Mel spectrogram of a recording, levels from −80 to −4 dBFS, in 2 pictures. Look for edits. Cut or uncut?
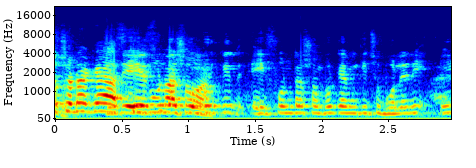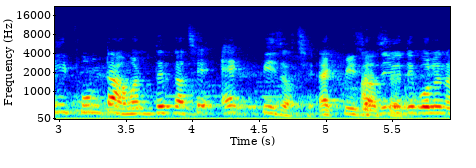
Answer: uncut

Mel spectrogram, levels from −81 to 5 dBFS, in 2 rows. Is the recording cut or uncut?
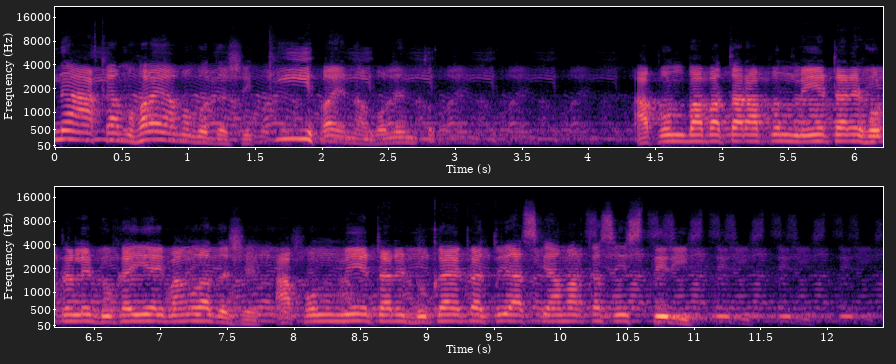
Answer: uncut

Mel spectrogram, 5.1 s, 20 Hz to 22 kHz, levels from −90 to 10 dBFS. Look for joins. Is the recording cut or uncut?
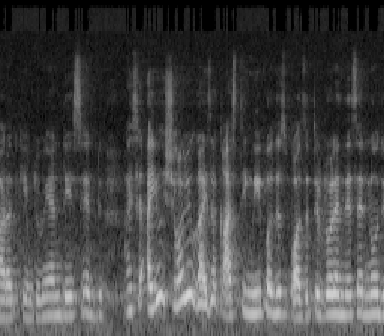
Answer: uncut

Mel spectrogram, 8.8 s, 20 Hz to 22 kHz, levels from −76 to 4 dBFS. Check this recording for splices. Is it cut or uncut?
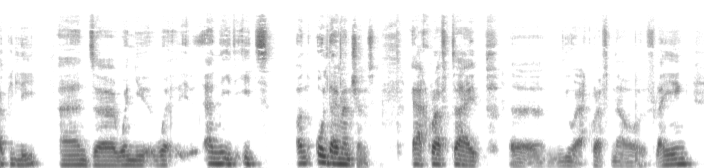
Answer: cut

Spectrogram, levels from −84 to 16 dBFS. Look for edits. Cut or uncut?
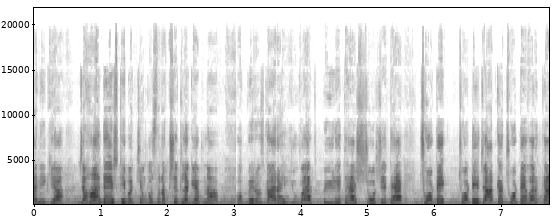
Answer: cut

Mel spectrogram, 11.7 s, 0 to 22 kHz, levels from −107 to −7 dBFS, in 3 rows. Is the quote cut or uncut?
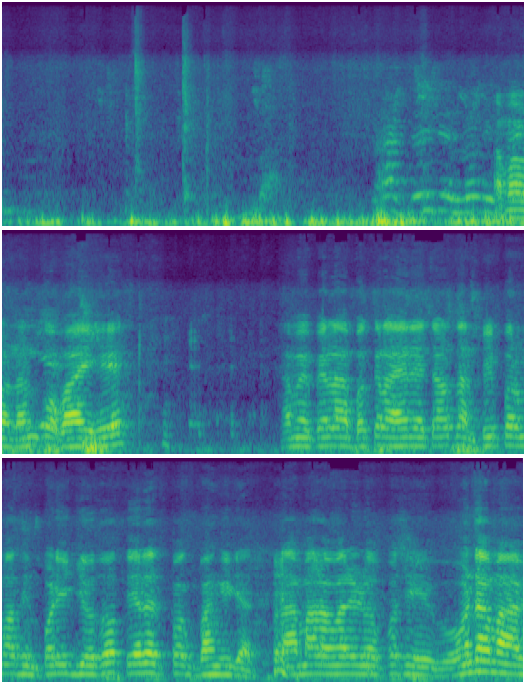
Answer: uncut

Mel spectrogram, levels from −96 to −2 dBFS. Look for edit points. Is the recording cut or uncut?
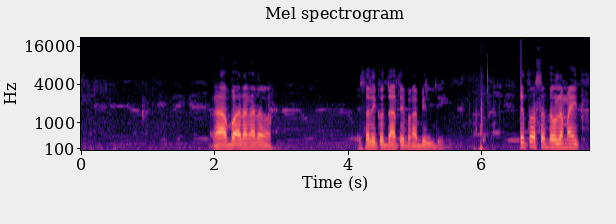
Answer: cut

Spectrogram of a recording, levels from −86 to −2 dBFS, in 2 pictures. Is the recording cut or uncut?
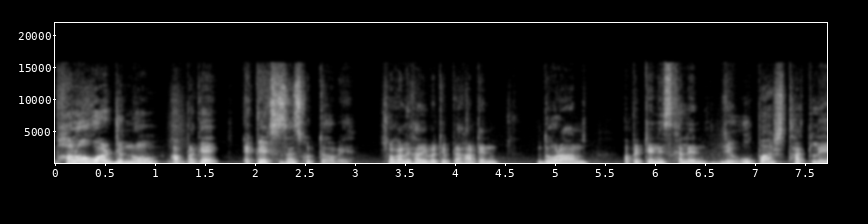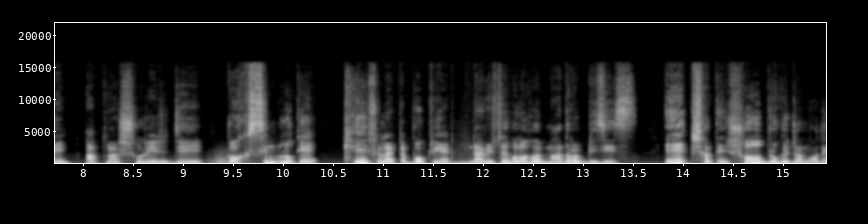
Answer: cut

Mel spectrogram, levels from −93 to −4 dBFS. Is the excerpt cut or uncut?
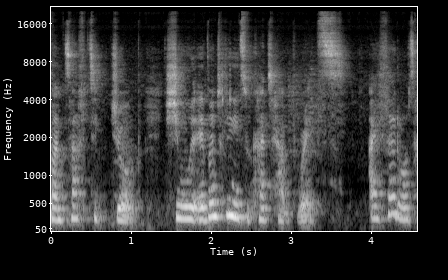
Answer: uncut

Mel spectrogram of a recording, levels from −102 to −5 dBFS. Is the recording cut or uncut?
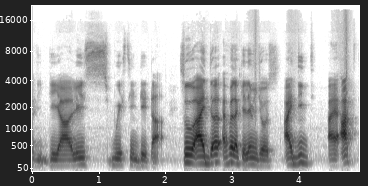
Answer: cut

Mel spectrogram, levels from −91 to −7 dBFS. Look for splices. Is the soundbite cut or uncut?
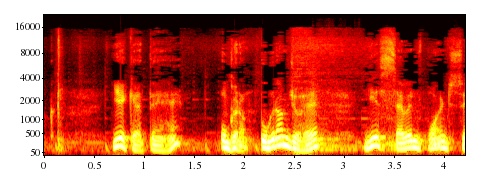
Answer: cut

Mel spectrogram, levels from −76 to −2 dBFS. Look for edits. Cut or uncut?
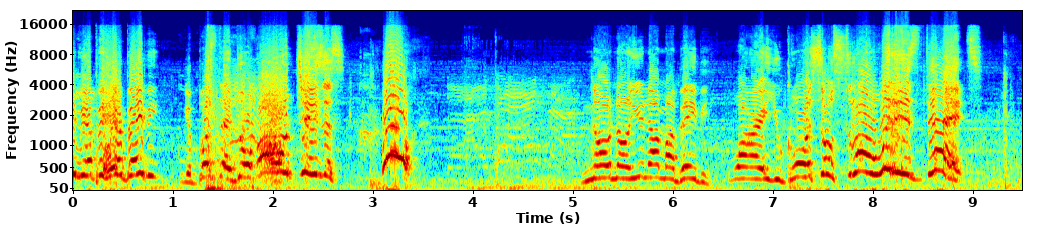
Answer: cut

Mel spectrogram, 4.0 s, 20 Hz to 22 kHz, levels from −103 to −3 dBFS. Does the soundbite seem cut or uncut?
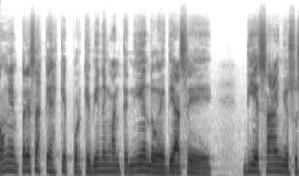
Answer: uncut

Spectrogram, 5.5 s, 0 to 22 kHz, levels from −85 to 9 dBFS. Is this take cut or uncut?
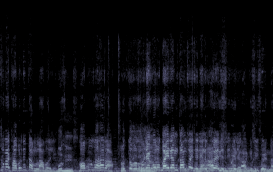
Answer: uncut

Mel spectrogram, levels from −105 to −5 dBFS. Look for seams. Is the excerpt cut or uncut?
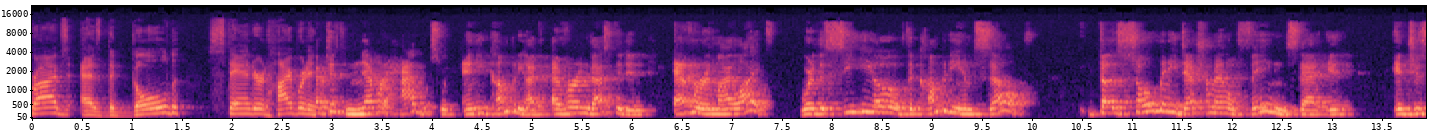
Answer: cut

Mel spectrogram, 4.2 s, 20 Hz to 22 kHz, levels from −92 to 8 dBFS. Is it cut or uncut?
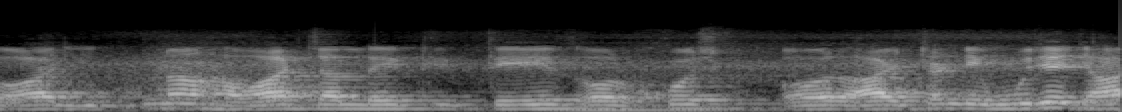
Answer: uncut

